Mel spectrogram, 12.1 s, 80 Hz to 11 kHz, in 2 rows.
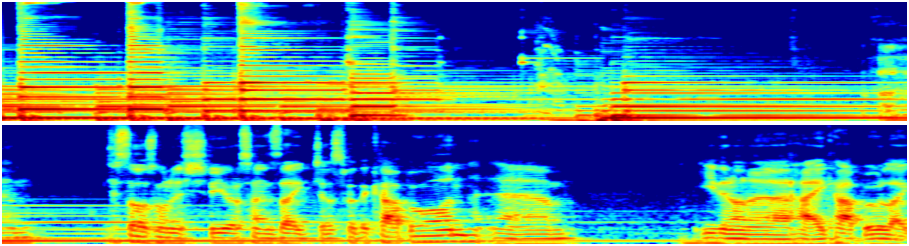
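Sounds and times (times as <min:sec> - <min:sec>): acoustic guitar strummed: 0:00.0 - 0:08.1.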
